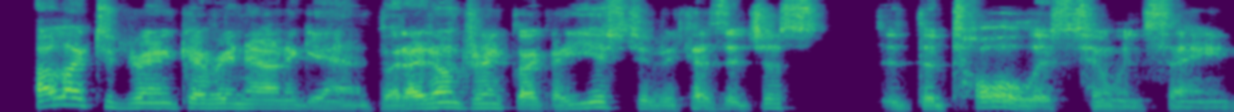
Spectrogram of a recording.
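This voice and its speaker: A man talks at a fairly quick pace with vocal fry. He hardly pauses at all. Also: medium pitch for a man, lively intonation, quiet background. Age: 50s. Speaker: rock band vocalist and bassist. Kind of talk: casual interview chat.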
